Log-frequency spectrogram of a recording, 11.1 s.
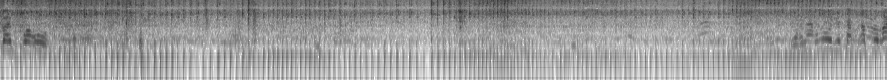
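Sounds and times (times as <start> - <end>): motorcycle engine at low revs: 0.0 - 11.0.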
